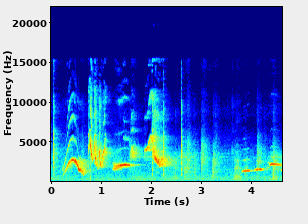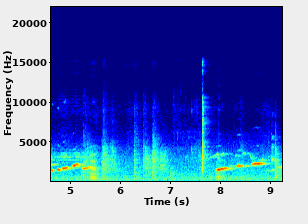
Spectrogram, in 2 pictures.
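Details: White-rumped shama song played as a lure to make caged shamas start singing: sweeping whistled arcs opening the phrase, then a series of short rising whistles and slurred notes, loud and clear with brief gaps between phrases.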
